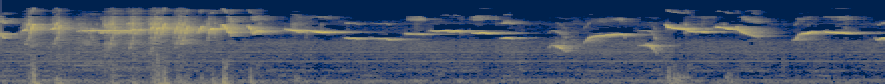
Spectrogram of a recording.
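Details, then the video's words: High, fast chattering twitter from a white-throated flycatcher, giving way to separate clear whistled notes and sweeping upslurred squeaks with short pauses between them. "Sikatan krongkongan putih suara gak kalah sama burung kicau lain"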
